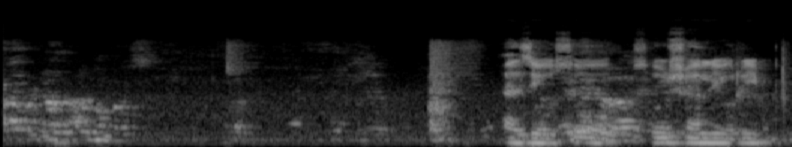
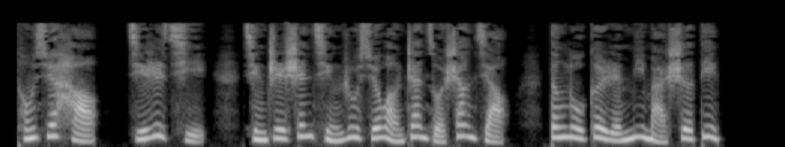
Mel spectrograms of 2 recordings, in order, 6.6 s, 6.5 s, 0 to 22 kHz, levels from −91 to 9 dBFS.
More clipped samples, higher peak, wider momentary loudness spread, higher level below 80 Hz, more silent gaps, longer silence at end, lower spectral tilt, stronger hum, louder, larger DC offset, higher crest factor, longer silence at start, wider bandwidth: neither; second, -16 dBFS vs -4 dBFS; first, 25 LU vs 8 LU; second, -68 dBFS vs -58 dBFS; neither; second, 0 s vs 0.55 s; about the same, -4 dB/octave vs -4.5 dB/octave; neither; second, -32 LUFS vs -20 LUFS; neither; about the same, 18 dB vs 16 dB; second, 0 s vs 0.15 s; second, 9.2 kHz vs 12 kHz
